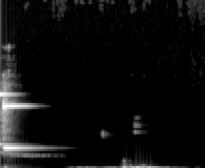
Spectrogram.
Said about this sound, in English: Dare you let your phone ring so jingly on our commercial. That was beautiful.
